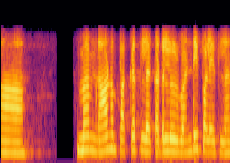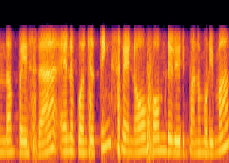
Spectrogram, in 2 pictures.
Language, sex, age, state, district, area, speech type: Tamil, male, 30-45, Tamil Nadu, Cuddalore, rural, conversation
